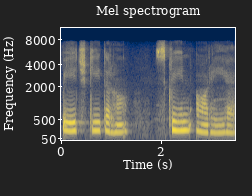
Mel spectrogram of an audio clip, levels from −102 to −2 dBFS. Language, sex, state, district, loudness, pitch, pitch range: Hindi, female, Himachal Pradesh, Shimla, -16 LUFS, 210 Hz, 180-220 Hz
